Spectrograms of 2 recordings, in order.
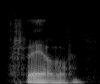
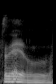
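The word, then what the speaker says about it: Rhyl: Thrill.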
